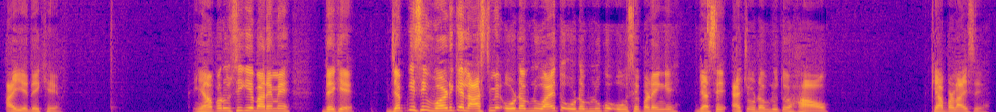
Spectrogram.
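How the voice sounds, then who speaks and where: Male teacher, high pitch, dry close mic, repeats each example word. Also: a bit bright, no echo. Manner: repeats questions and drills words aloud. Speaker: English teacher. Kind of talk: classroom explanation.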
